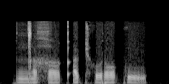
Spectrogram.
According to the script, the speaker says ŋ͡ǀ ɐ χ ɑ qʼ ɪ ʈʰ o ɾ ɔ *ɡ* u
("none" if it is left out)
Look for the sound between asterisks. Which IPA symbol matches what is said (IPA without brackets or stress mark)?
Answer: k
